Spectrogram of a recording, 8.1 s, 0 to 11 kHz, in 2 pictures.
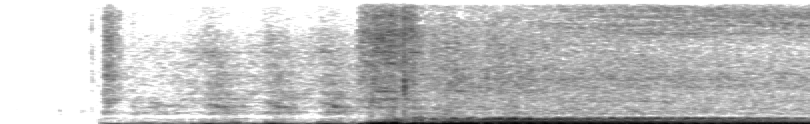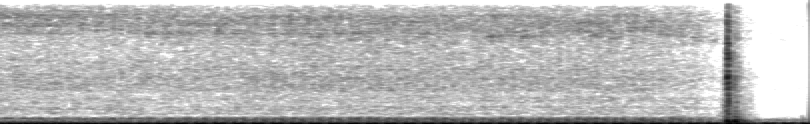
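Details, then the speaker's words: Ford Focus ST 5-cylinder, new MAF sensor fitted, start with booster pack: engine cranks, catches, then settles into uneven, stumbling idle with irregular lumpy beat; misfire not solved. "Well, that's no good cuz we've still got a misfire."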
